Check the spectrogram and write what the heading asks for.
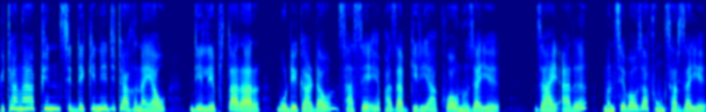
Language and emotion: Bodo, neutral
